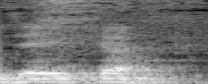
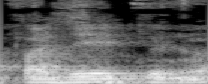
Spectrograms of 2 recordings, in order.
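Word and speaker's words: زيدًا: Hikayah itu kayak gini loh, misalnya darabtu zaidan Fazaidan maf'ulun bih. Kamu enggak boleh baca Fazaidun.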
